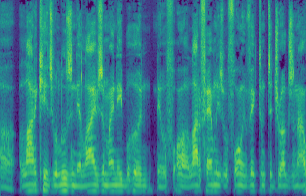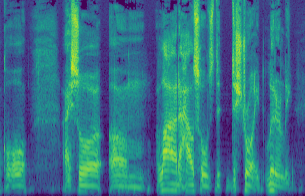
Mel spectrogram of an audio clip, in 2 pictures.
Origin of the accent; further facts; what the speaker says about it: Brooklyn, New York, United States; also born or lived in Bronx; I was born in the Bronx, and my mother and father separated. I moved to Brooklyn with my mother, And it was a really bad time in New York. I grew up in Brooklyn in the 80s.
